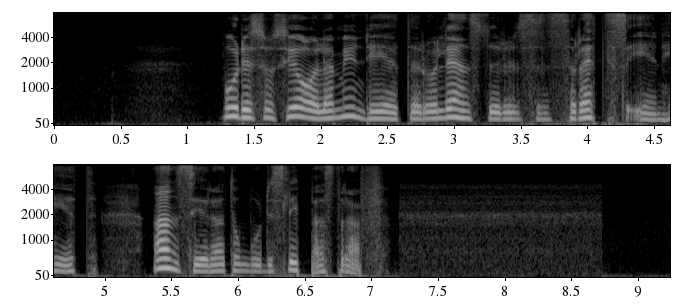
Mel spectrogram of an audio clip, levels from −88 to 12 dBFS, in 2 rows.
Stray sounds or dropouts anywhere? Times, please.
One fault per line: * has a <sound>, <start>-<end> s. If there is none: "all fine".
all fine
